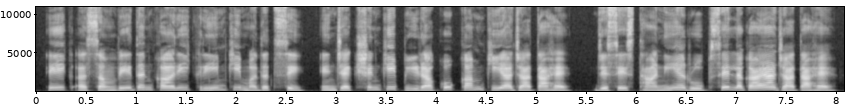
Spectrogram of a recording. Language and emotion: Hindi, neutral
